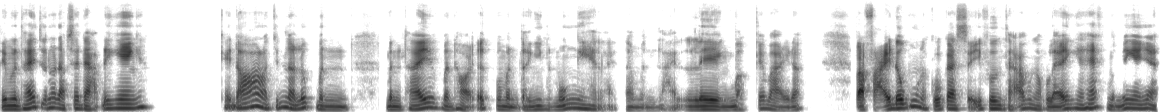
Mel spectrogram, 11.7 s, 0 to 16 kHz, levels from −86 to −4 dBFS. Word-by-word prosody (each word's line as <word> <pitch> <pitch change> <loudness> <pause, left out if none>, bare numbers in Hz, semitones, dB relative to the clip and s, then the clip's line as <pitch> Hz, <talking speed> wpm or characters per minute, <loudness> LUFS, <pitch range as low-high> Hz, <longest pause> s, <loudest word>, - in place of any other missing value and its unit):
Thì 105 - +3
mình 110 -1 +3
thấy 140 +6 +4
tụi 140 - -5
nó 155 - -1
đạp - - 0
xe 130 - -1
đạp 110 -4 0
đi 130 - 0
ngang 140 +1 +7
á, 175 - -2 0.8
cái - - -3
đó 200 - +2
là 165 - 0
chính 160 +5 -4
là 145 -6 +2
lúc 155 +6 -1
mình 100 -4 -3 0.4
mình 100 -1 -1
thấy, 135 +9 +4
mình 100 - -3
hồi - - -3
ức - - -2
và 105 - -4
mình 90 -5 -3
tự 95 - -5
nhiên 105 +2 -3
mình 95 -2 -10
muốn 115 +8 -1
nghe 125 -6 -2
lại, - - -14
là 90 - -6
mình 85 -1 -10
lại - - -12
liền 100 -2 +3
bật 100 +1 -7
cái 130 - -5
bài 90 -7 -3
đó. 95 - -4 0.6
Và - - +7
phải - - +5
đúng 140 +9 +3
là 145 - -4
của 105 - 0
ca 125 -2 +3
sĩ 120 0 -3
Phương 125 -2 +1
Thảo 115 - -3
với 135 - -5
Ngọc 105 -3 -6
Lễ 95 +8 +3
nghe 135 -2 -3
hát 145 +2 -1
mình 100 -2 -5
mới 140 +5 +1
nghe 135 -2 +5
nha. 135 -3 +1
115 Hz, 295 wpm, -24 LUFS, 100-140 Hz, 0.8 s, ngang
